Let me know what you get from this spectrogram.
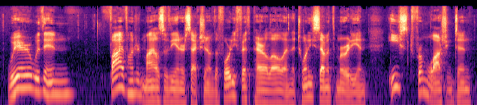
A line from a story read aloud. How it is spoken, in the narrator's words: said the captain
